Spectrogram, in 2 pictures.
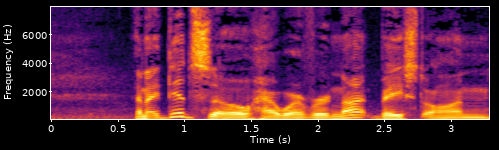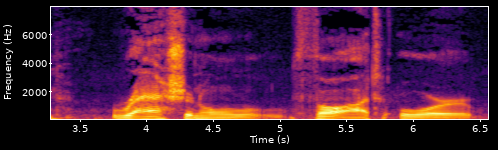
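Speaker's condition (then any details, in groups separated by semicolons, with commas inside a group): No condition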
